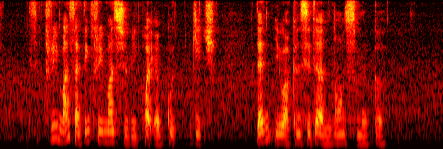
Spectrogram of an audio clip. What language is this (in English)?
English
